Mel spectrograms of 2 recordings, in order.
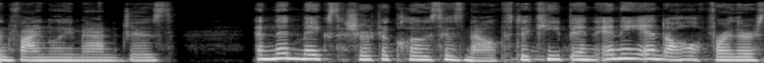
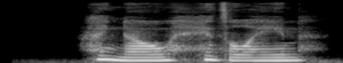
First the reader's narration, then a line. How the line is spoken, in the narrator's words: Jensen says, sighing patiently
